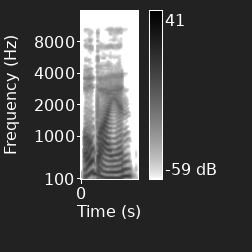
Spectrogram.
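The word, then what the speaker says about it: Obion: apparently there's no candy and obayan county for that spot in Tennessee keep fighting the good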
